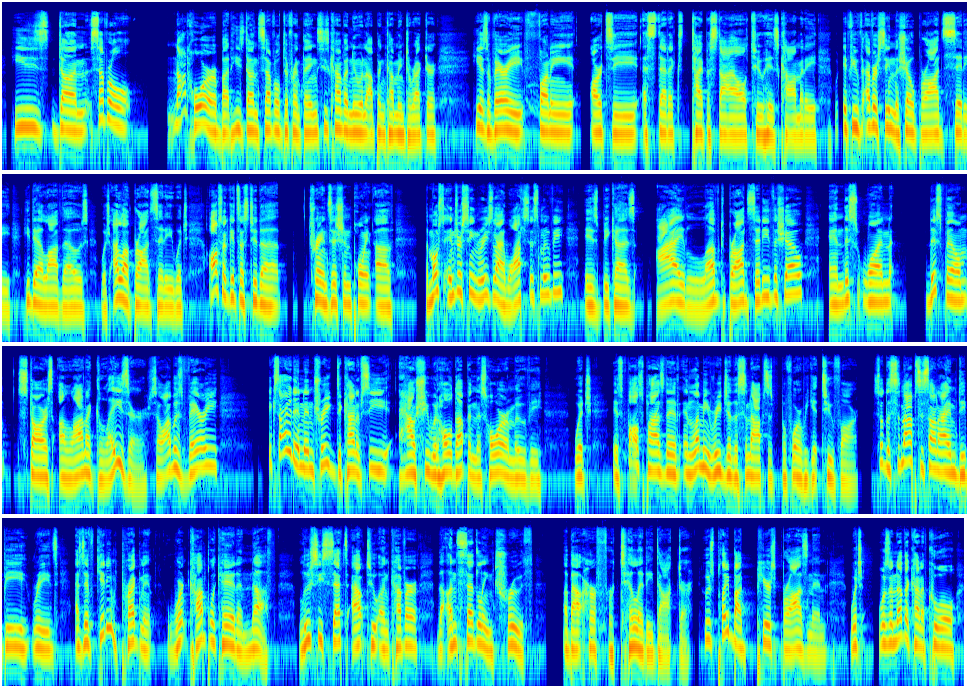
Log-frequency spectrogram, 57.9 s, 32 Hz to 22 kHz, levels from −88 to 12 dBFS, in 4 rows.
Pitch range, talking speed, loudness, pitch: 125-170 Hz, 165 wpm, -19 LUFS, 145 Hz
